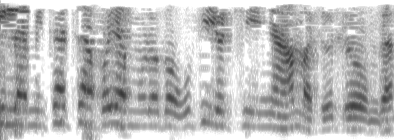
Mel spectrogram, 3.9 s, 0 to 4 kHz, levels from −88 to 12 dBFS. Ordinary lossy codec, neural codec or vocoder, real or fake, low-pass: MP3, 16 kbps; none; real; 3.6 kHz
